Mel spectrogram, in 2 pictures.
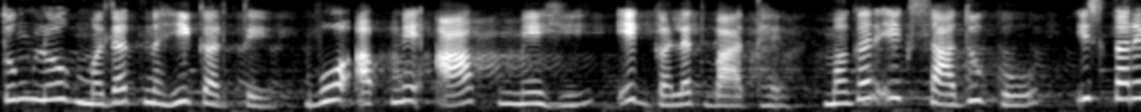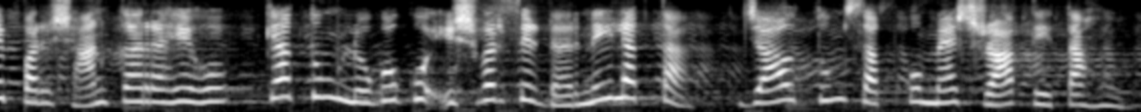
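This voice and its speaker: A woman's voice: high voice, animated, a little slow. A woman voicing a humble wandering holy man in a Hindi cartoon story, with polite, formal speech. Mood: indignant. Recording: long reverb, music behind.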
